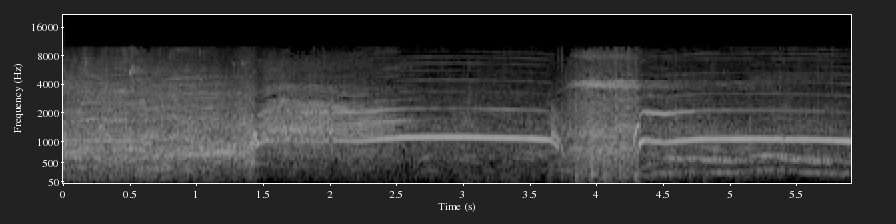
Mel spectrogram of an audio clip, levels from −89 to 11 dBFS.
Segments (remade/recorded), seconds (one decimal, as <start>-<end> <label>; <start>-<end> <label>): 0.0-5.9 recorded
